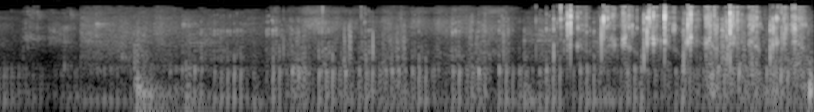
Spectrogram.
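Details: Youngest pet cat Rang-i purring while licking an ear: a rumbling low purr throughout, with crisp wet licks and clicks growing denser toward the end.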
